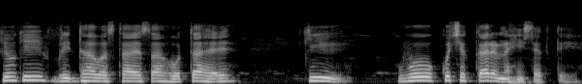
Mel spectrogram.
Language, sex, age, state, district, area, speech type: Hindi, male, 45-60, Uttar Pradesh, Jaunpur, rural, spontaneous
